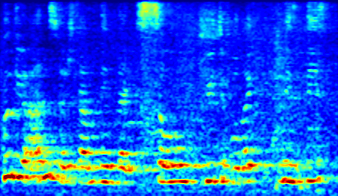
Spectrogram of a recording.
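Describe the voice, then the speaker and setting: A woman from Lithuania with a Russian accent asks an audience question haltingly, searching for words. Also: on the high side. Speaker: audience member asking a question. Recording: echoey hall, distant mic, faint noise.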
